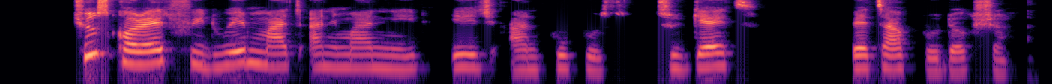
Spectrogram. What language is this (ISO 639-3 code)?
pcm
